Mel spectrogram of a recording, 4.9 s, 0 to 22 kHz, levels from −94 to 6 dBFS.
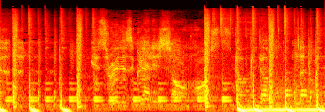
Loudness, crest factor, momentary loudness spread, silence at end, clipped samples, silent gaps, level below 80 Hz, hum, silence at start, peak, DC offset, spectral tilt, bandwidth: -13 LUFS; 10 dB; 9 LU; 0 s; under 0.1%; none; -14 dBFS; none; 0 s; 0 dBFS; under 0.1%; -4.5 dB/octave; 17 kHz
